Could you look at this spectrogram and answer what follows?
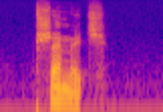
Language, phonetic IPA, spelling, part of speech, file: Polish, [ˈpʃɛ̃mɨt͡ɕ], przemyć, verb, Pl-przemyć.ogg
